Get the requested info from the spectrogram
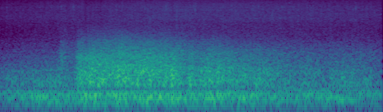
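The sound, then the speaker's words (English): A thunderstorm with heavy, steady rain pouring down; a deep roll of thunder swells in after about a second and rumbles on beneath the dense hiss of rainfall, with no voices. “I mean, I've never, you know, seen all this lightning.”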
